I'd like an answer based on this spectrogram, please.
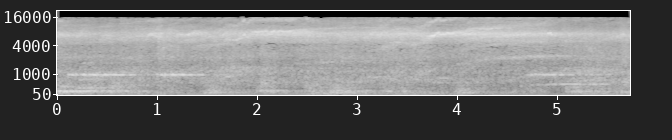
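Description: Radio-controlled 4WD buggies racing, their motors whining at a high pitch that rises and falls as they speed up and slow down through the corners.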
